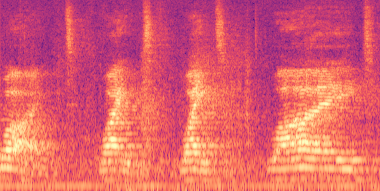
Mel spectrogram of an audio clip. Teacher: a diphthong that has a full vowel and a half vowel, like in the word white, white, white, white.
